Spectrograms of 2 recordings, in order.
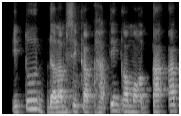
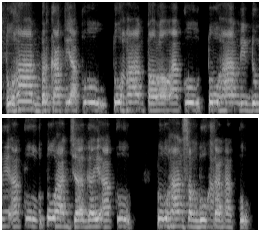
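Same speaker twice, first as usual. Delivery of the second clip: higher, pleading demands to God; mock a believer barking orders at God in prayer; hammed-up demanding prayer; 7 semitones higher than usual. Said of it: "memanggil dia Tuhan".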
